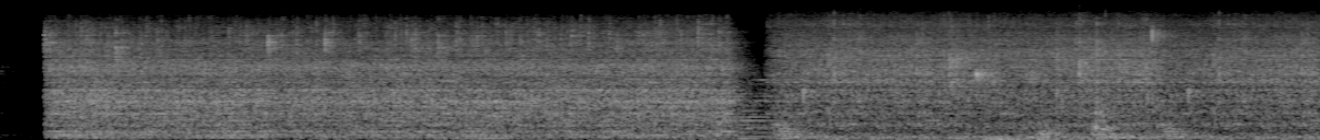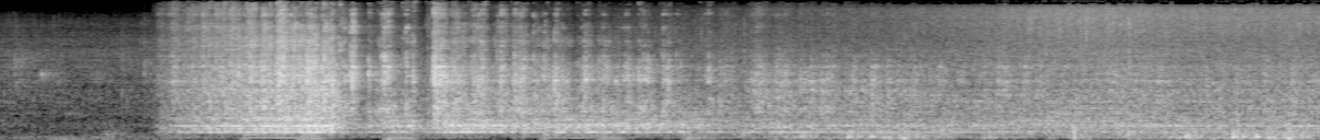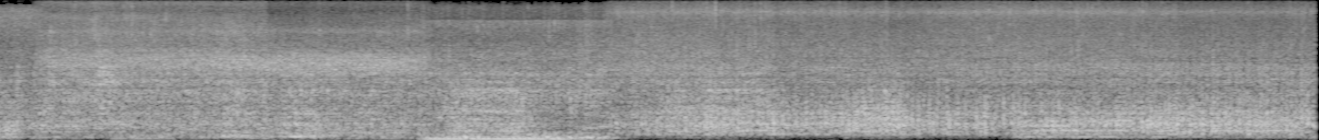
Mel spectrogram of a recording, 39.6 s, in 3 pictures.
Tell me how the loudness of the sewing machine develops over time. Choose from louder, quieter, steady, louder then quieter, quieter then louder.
quieter.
